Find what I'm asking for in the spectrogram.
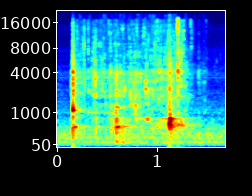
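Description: Very strong coffee, about four ounces, is poured over two or three ice cubes in a glass, giving a couple of sharp splashy clinks and a brief liquid pour, close and alone.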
